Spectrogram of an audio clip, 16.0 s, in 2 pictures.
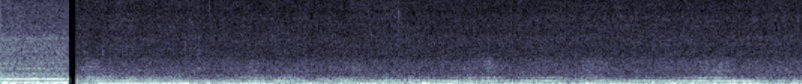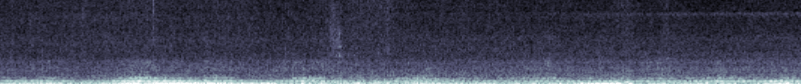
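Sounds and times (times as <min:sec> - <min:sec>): diesel train engine rumble: 0:00.0 - 0:03.9.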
